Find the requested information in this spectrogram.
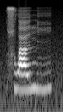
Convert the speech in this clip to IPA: s w a˨˦ ɪ̯ n̪ i˨˦

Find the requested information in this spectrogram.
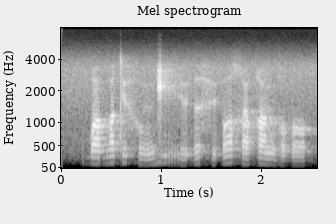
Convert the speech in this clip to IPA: ɓ ɒ˧ ɡ ɒ˦ t ʏ˦ h o˨ ŋ ɡ i˦ r ʏ˨ ʔ ə˦ h ʏ˧ ʔ ɔ˦ χ ʏ˨˦ q o˧ ŋ ɡ ɔ˧ ʔ ɔ˧

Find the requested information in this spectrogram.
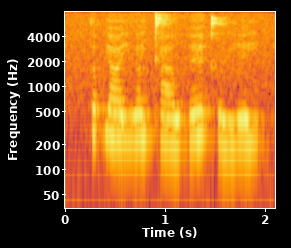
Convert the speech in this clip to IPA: k ɐ˥ p̚ j aː˧ j l ɐ˥ j kʰ aː˨ w p ɛː˥ kʰ ɵ˨ ɥ j e˧ j

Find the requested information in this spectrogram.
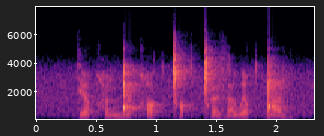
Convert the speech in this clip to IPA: t e qʰ u ŋ͡ǃ i qʰ ɔ k ǀ a q ǀ ɐ z a w ɨ q ŋ͡ǃ a j

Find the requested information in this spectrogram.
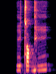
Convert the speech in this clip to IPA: i t ɒ ɡ i

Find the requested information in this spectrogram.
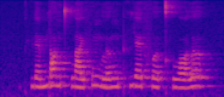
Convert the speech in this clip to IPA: pʰ ɥ ɛ˧˥ m j ɑ˥ ŋ t̪ʰ w a˧˥ ɪ̯ f ʊ˥˩ ŋ l ɤ˥ ŋ pʰ j ɛ˥ f ɤ˧˥ kʰ w ɔ˧˥ l ɤ˧

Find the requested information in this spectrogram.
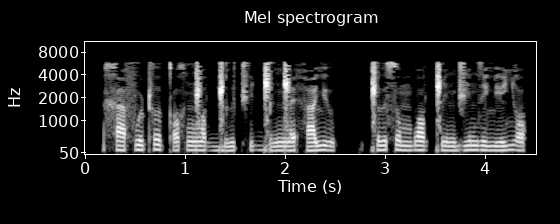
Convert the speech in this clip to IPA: x a f u ʈʰ ɤ kʼ ɔ x ŋ͡ǁ ɔ ɡ͡ǁ ɯ t͡ʃʼ i ɡ͡ǁ e ŋ͡ǁ ɛ h a lʲ u | ǁ ɯ s o m b ɔ ǁ i n d͡ʒ i n z i lʲ e ʎ ɔ

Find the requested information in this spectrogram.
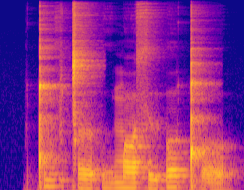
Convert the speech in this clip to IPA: ǃ ṳ˦ v ǀ ɤ˨ ʔ ṳ˦ m ɔ˦ s ɯ˨ ʔ o˦ ǃʰ o˨

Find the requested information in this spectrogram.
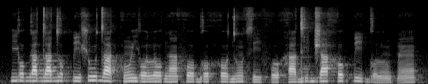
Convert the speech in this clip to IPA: j o˦ ɡ a˦ d a˦ d o˦˨ k͡p i˧ ʃ u˦ d a˦˨ k ũ˨˦ j o˧ l o˧ ɡ ã˧ f o˧ ɡ o˧ h o˧ d ũ˧ s i˨ f o˨ h a˧ d i˦ d͡ʒ a˦ h o˦ k͡p i˦˨ ɡ o˨ l ũ˨ k͡p ɛ̃˨˦

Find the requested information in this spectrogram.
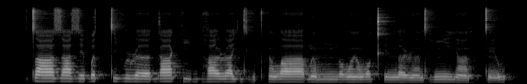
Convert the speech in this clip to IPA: t aː z aː z ɪ ɓ ɐ tː i v ʉ ɭ ɜː ɡ aː k i bʱ aː ɭ a j dʱ ɪ pʰ ẽ lˠ aː ɓ ɐ̃ mː ʉ lˠ ĩ lˠ ʉ kʰ e ŋ ɐː ɭ ɐ̃ dʱ ĩː j ã tː ẽ u̯

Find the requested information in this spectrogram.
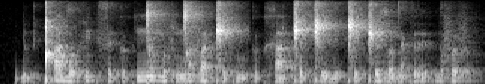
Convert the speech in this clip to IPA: ɓ ɨ˨ k ǃʰ a˦ d o˨ x i˦˨ k s ɨ˨ k ɵ˨ k ŋ͡ǀ ɨ˦ m ɵ˨ f ŋ͡ǀ ɐ˦ f ɐ˦ ǁ ɨ˨ k m ɵ˨ k ɵ˨ k x a˨˦ ǁ ɨ˨ ǁ i˨ d i˨ ǁ i˦ ǁ ʉ˦ z o˨ d a˦ k r ʉ˦ k ɡ ɐ˦ f ɵ˨ f

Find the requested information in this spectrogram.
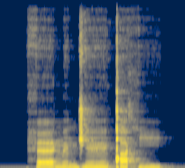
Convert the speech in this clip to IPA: h æː ŋ͡m ɛ̃ n d͡ʒ ɛ̃ː ǃ a x i

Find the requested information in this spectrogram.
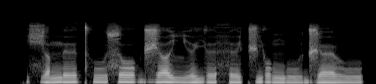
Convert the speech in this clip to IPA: ç ʌ˨ n̪ ɘː˧ t̪ʰ u˨ s oː˧ ɡ ʒ ʌː˧ ʎ ɘː˨ j ɘː˨ h ɘː˨ t͡ʃ j o˧ ŋ uː˨ d͡ʒ œː˧ β u˧

